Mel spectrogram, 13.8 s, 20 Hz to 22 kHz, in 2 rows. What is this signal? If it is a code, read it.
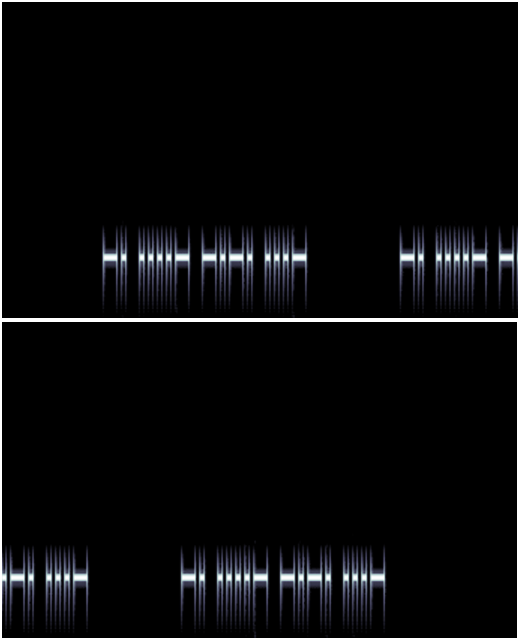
Morse code, heard as a keyed tone, about 20 wpm, 700 Hz. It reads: N4CV N4CV N4CV
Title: USA Call Signs - 4 Characters - Repeated 3x - 20wpm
